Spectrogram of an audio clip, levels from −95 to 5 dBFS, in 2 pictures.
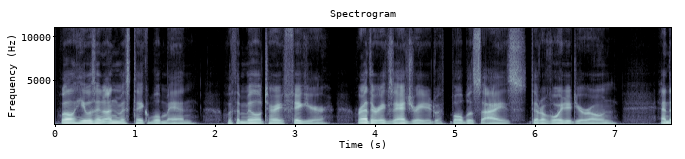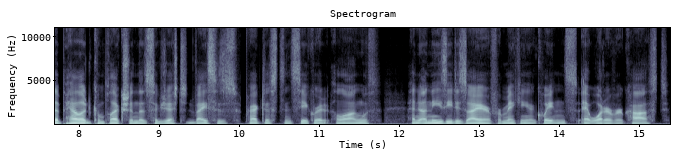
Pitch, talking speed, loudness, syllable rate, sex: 100 Hz, 155 wpm, -19 LUFS, 5.7 syllables/s, male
